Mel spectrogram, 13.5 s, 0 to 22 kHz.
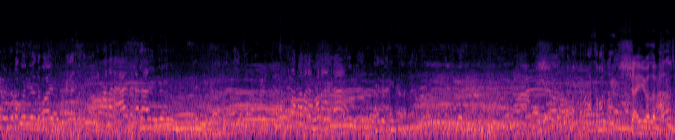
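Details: Sahiwal bull calves at the crowded Ambari haat livestock market, 17 January: several overlapping low moos, some rising and falling, through a dense background of people talking and bargaining.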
